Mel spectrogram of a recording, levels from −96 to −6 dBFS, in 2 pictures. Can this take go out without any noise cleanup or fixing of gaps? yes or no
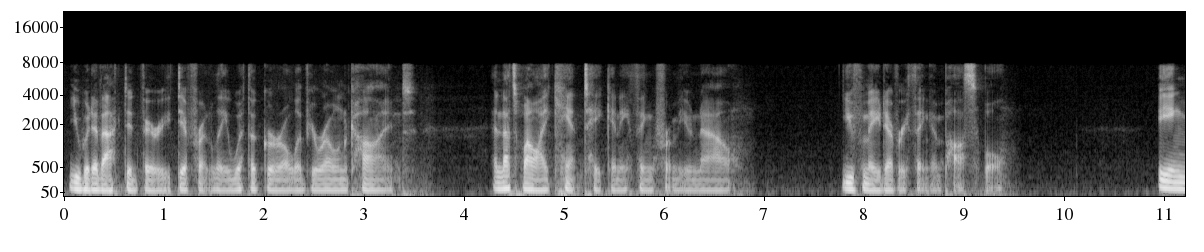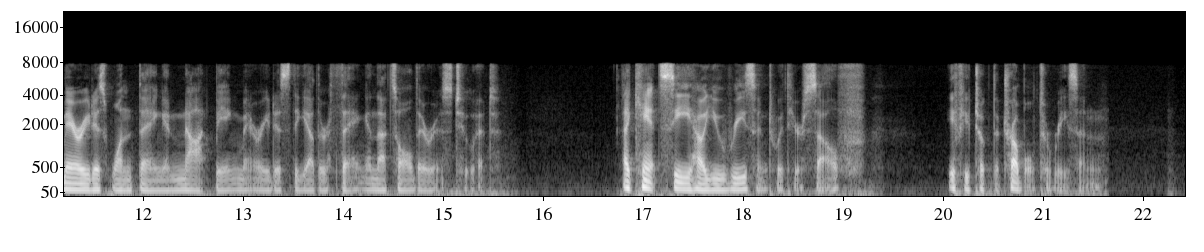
yes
